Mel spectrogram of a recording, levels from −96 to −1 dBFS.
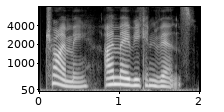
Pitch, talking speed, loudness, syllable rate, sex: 205 Hz, 180 wpm, -16 LUFS, 4.7 syllables/s, female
